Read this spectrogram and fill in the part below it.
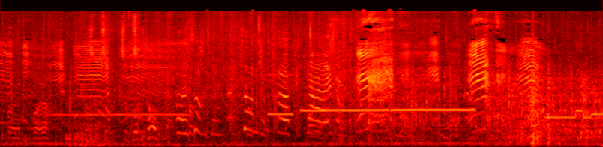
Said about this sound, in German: Dann kam ein ungeheurer Sturm. Wind und Regen fetzten die Grasdächer der Hütten nur so auseinander.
